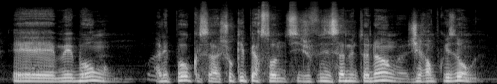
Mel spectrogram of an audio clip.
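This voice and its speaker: This man has a normal speaking voice, a moderate pace and ordinary pitch variation. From southern France, Nice. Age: 60s. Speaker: former judoka and judo coach. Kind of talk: TV interview.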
